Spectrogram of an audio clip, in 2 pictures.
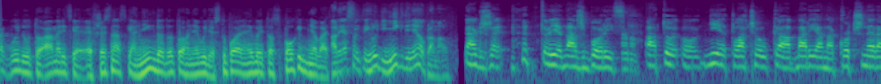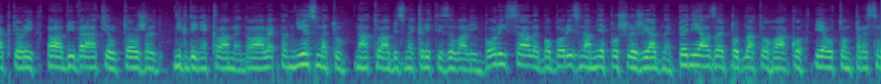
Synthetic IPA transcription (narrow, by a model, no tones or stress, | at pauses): aɡ̚bud̪uːt̪ɔamɛɾit͡skɛɛfʃɛsnaːst̪̚kiaɲiɡd̪ɔd̪ɔt̪ɔɦɔɲɛbuɟɛfst̪upɔʋaɟaɲɛbuɟɛt̪ɔspɔxibɲɔʋa̰alɛjasɔmt̪iːɣluɟiːɲiɡd̪iɲɛɔkla̰ma̰lt̪aɡʒɛt̪ɔjɛnaːʒbɔɾisat̪ɔɲɪɛjɛt̪lat͡ʃɔʊkamaɾianakɔt͡ʃnɛɾakt̪ɔɾiːʋiʋɾaːcilt̪ɔʒɛɲiɡd̪iɲɛklamɛnɔalɛɲɪɛzmɛt̪unat̪ɔabizmɛkɾit̪izɔʋalibɔɾisalɛbɔbɔɾiznaːmɲɛpɔʃlɛʒɪad̪nɛpɛɲɪazɛpɔd̪ʎat̪ɔɦɔakɔjɛɔt̪ɔmpɾɛsʋɛ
